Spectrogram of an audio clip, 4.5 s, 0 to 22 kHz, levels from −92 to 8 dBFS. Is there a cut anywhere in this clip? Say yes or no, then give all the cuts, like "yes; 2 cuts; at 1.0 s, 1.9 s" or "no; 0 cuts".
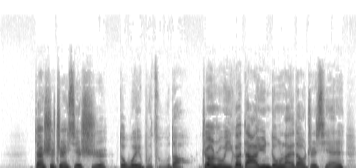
yes; 1 cut; at 2.4 s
